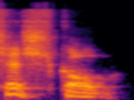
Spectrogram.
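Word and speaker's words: Šeško: Robo, it's pronounced sheshko. It's actually like really simple.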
